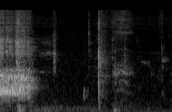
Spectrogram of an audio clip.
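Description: A harsh, piercing Mayan death whistle screech blasts once for about a third of a second, then cuts off, leaving a few faint clicks and rustles.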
